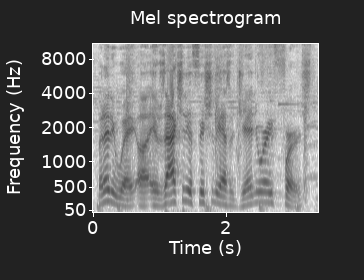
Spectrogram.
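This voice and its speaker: A man's voice: fairly high pitch, quick pace, soft background music. A man hosting a casual podcast, talking in a loose, profane way and reading numbers out to his cohosts. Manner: animated, profane, reads stats to cohosts. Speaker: podcast host. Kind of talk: casual chat.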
